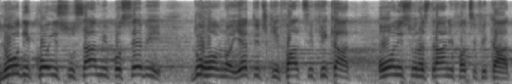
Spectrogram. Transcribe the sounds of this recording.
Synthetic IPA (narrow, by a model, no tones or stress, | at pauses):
ʎuːd̪iko̞jisusaːmipo̞se̞bi | d̪uhoːʋno̞ie̞t̪it͡ʃkifalˠsifikaːt̪ | o̞nisunast̪ɾaːnifalsifikaːt̪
